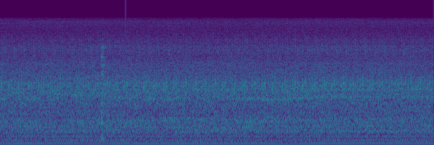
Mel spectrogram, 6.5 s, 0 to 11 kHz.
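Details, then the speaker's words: Proton Waja MMC automatic, after a cam sensor repair and idle reset: smooth, settled idle around 800 rpm, set higher than the factory 730 because the car is older, with base timing slightly high. No hunting or knocks; healthy. "Sebab kereta lama sikit. I set dia duduk dekat 800 8 macam tu."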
